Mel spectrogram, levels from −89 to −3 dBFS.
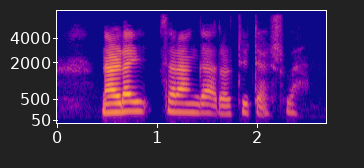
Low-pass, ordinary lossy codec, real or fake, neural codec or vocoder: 7.2 kHz; Opus, 64 kbps; real; none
